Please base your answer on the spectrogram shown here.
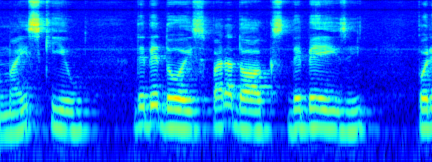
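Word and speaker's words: MySQL: oracle microsoft sql server sql que o mais correto é pronunciar como mais kill db2 paradox de base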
